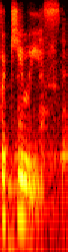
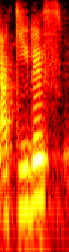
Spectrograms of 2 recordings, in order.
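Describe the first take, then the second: First: The name is pronounced the English way. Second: The name is pronounced the Spanish way. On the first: The speaker calls it right. "but I think it's Achilles" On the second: The speaker calls it wrong. "that's how you say it in Spanish"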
